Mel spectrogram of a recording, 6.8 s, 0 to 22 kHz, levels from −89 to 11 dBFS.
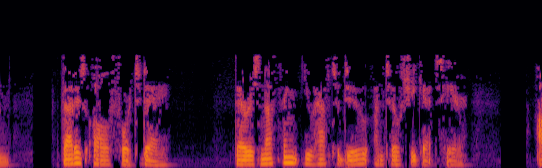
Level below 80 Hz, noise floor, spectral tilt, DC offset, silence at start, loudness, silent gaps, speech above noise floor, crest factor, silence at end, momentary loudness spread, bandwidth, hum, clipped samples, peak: -48 dBFS; -64 dBFS; -5.5 dB/octave; under 0.1%; 0 s; -22 LUFS; 0.44-0.62 s, 6.27-6.56 s; 43 dB; 20 dB; 0 s; 11 LU; 6 kHz; none; under 0.1%; -2 dBFS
